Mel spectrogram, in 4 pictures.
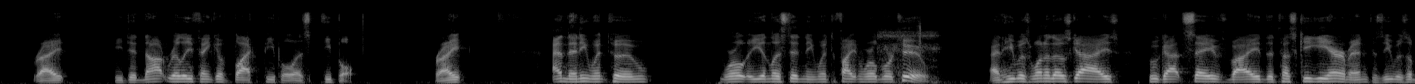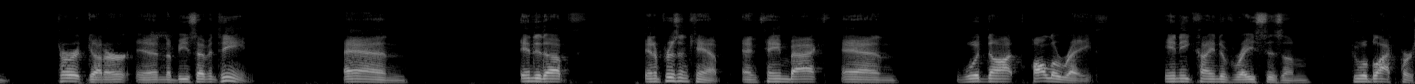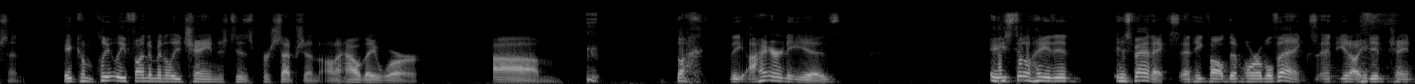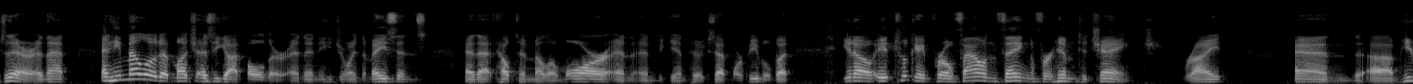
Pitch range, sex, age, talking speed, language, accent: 110-140 Hz, male, 40-59, 160 wpm, English, American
